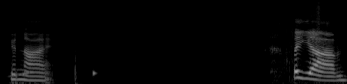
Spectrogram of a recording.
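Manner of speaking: normal talking voice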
